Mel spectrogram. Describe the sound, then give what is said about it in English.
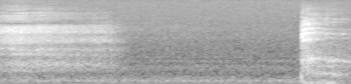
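An audience takes a deep breath in together during a talk by a missionary: a soft, broad airy hiss that fades after about a second, then near silence, with a short, sharper breathy burst at the end. “Everybody take, sit up straight for a moment. Take in a deep breath. Just go.”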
